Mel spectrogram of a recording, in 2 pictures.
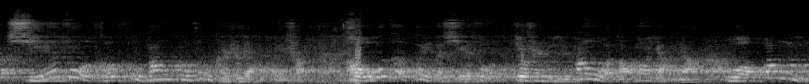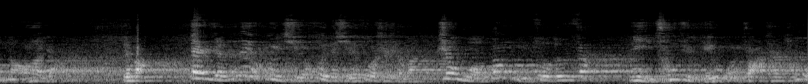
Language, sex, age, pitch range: Chinese, male, 50-69, 175-265 Hz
